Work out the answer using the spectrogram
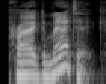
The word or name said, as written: pragmatic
